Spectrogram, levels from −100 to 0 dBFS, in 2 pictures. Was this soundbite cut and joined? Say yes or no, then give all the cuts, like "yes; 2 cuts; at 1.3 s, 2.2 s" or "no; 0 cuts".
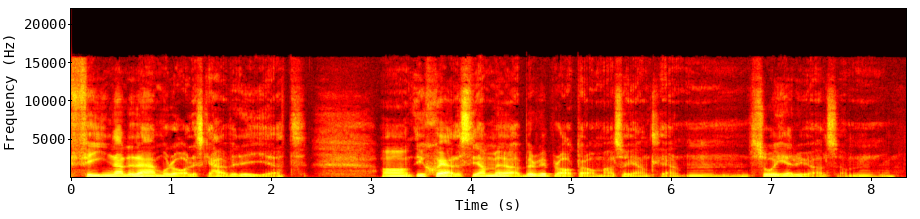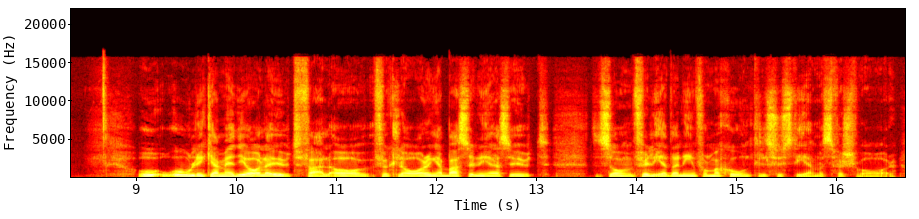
no; 0 cuts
